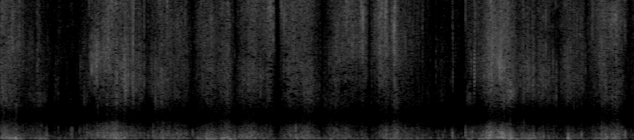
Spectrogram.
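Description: Black-gloved fingertips rub and press fine green matcha wafer crumbs on a white board. A dense, bright crackling rustle runs steadily throughout, rising and falling in soft swells as the crumbs are crushed.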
